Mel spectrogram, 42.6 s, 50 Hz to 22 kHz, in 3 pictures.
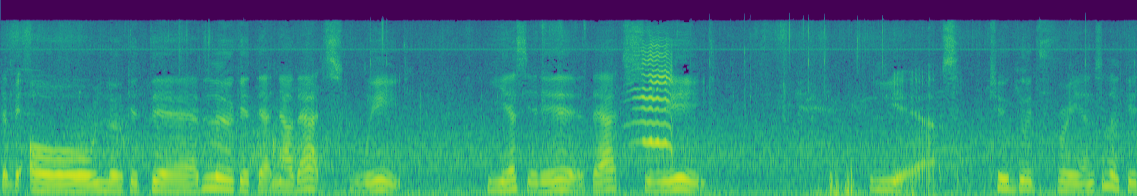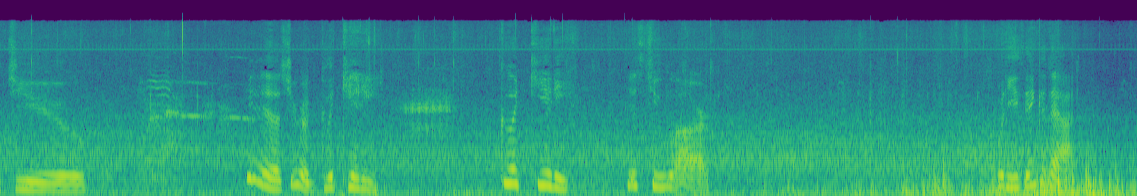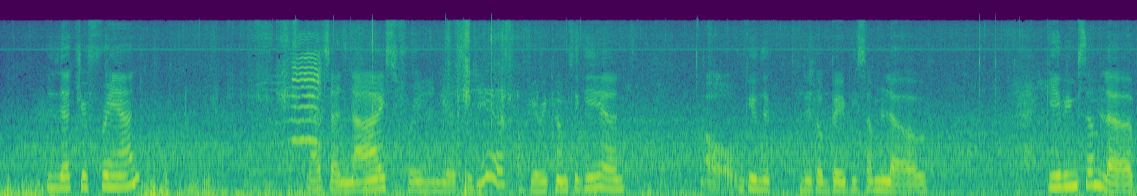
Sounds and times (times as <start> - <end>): Speech: 0.0 - 5.0, 6.1 - 8.9, 10.9 - 15.3, 17.3 - 19.0, 20.5 - 21.4, 22.0 - 23.1, 26.7 - 27.7, 29.0 - 30.2, 32.3 - 36.2, 37.2 - 40.0, 41.5 - 42.6
Animal: 15.9 - 17.4, 19.2 - 20.0.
